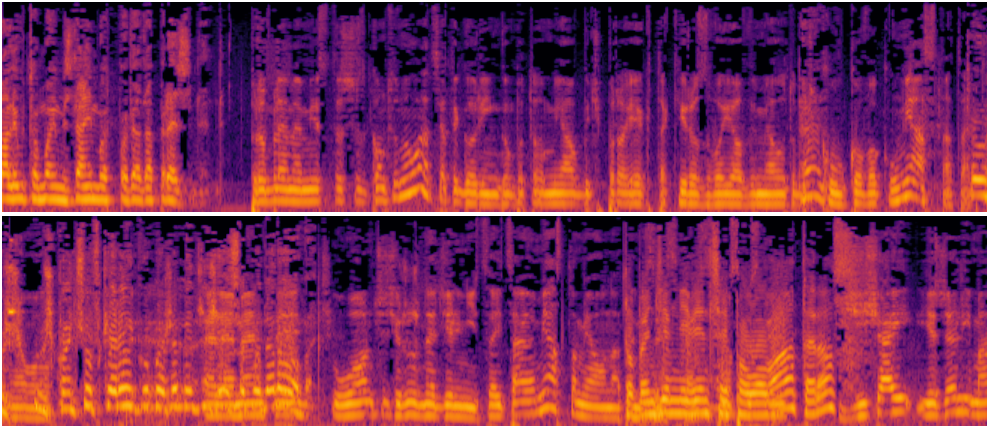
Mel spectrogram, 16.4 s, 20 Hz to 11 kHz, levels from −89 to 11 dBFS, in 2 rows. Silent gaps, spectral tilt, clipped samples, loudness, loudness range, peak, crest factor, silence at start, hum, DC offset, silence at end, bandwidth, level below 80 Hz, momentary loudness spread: none; -6 dB/octave; under 0.1%; -12 LUFS; 6 LU; 0 dBFS; 12 dB; 0 s; none; under 0.1%; 0 s; 11 kHz; -32 dBFS; 9 LU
